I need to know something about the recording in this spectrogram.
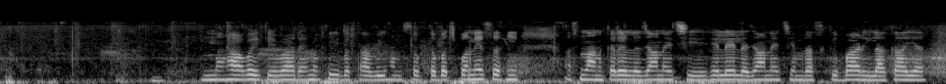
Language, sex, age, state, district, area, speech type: Maithili, female, 30-45, Bihar, Araria, urban, spontaneous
